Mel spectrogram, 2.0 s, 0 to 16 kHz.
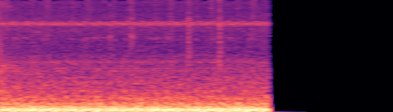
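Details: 2006 Porsche Cayenne S (955) 4.5L V8 after replacing the EVAP canister purge valve and clearing P0441 codes: brief steady, deep idle with no hunting or dropouts before it cuts off; idling normally.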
